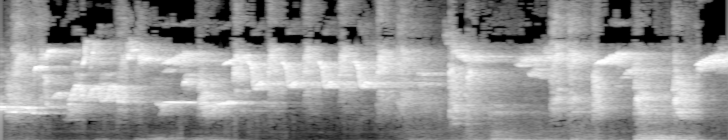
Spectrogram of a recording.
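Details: Excited mountain tledekan birds matching each other in loudness and beauty of voice when they meet: a dense, continuous stream of high, rapidly shifting whistles and trills, several voices layered, faint low thumps later.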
